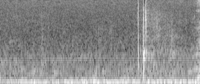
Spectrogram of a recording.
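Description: A single sharp crack of a cricket bat striking the ball, about one and a half seconds in, over a quiet outdoor background with a low rumble.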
